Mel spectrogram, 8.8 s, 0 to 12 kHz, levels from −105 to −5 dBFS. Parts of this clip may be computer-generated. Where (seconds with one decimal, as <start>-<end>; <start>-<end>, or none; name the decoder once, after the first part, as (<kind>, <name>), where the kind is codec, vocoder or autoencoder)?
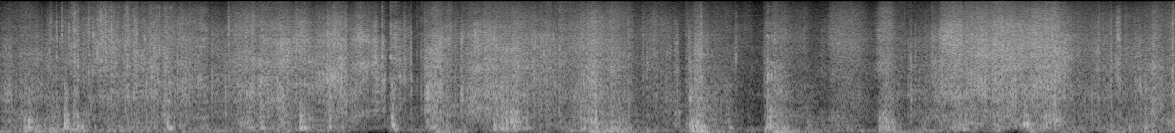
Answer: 0.0-0.5 (codec, DAC); 1.3-8.8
